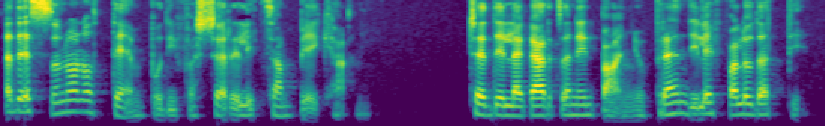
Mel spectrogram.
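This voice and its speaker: Woman doing a stern housekeeper, firm, loud, commanding, breathy voice, storybook reading. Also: fairly low pitch, fairly quick.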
